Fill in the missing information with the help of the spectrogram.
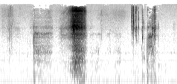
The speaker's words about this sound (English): Like, besides the fact that I need to fucking sneeze really bad.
